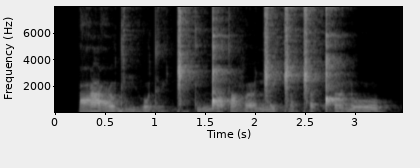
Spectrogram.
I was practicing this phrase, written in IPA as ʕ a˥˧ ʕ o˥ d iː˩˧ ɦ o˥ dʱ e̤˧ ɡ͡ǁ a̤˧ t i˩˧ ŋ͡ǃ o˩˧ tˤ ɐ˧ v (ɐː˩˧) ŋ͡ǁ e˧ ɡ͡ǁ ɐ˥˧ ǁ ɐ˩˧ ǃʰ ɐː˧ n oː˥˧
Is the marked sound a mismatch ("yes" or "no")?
no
